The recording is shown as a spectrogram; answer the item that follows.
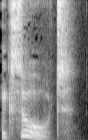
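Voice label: "exhort", British English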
